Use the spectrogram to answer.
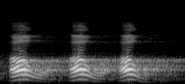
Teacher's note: Al, di tenggorokan paling atas. Itulah dia makhrajnya.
